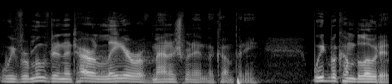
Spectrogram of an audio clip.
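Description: On a very clean recording with a silent background, a man talks at a very fast pace in a medium pitch, with fairly even intonation and vocal fry. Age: 50s. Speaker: mining company executive chairman. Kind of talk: conference speech. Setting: stage with audience.

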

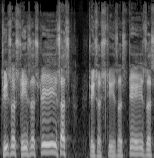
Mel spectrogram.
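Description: A man's put-on character voice, fairly high-pitched for a man, with lively intonation. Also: moderate pace. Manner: mocking, repeating the name in rhythm.

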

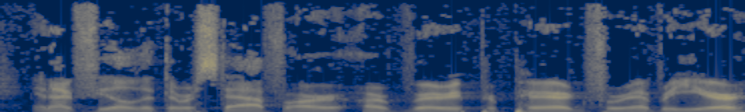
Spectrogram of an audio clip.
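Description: With a Swedish accent, a man speaks in a very deep, low pitch over a quiet background. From Sweden. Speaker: hockey scouting director. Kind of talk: interview. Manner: halting, many fillers.

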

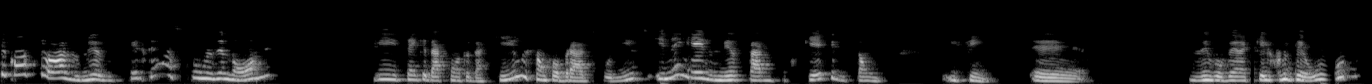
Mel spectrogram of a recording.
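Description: A woman with a fairly high pitch speaks at a moderate pace, using very wide pitch swings, big swings in loudness and long, frequent pauses. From Minas Gerais, Brazil. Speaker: homeschooling mother, trained pedagogue. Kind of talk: interview.

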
